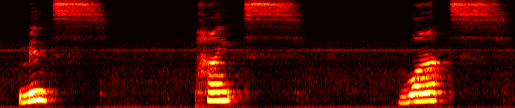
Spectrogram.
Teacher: you can't use a glottal stop if the word ends with s because ts makes its own sound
